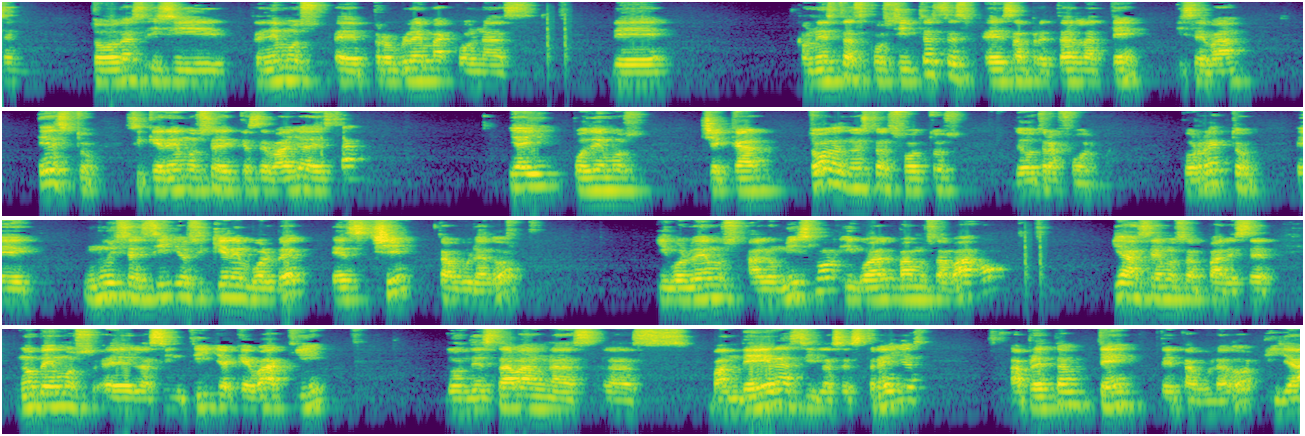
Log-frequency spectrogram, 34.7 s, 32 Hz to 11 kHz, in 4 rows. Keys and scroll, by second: 7.3 t, 20.6 Tab, 33.4 t.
